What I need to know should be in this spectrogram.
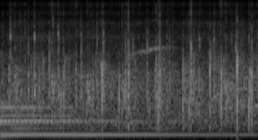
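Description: A guitar chord rings out and fades.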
